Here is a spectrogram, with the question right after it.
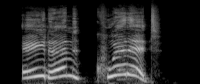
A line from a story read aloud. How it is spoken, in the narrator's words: yelled Cindy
